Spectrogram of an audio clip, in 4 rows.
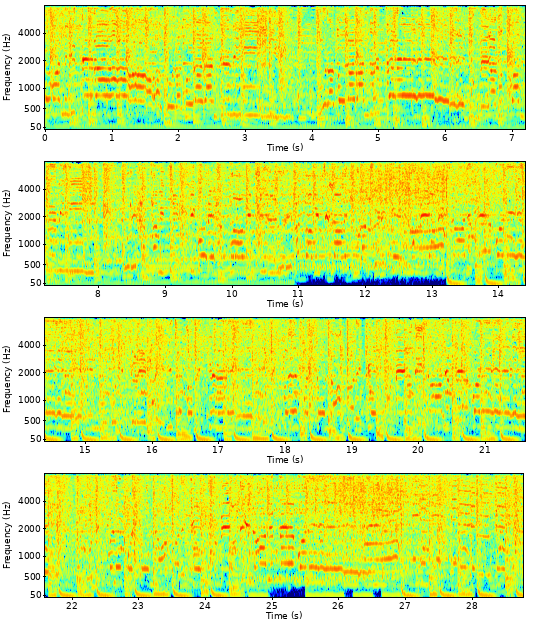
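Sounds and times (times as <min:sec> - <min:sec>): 
sweet Punjabi ringtone melody: 0:00.0 - 0:28.7.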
